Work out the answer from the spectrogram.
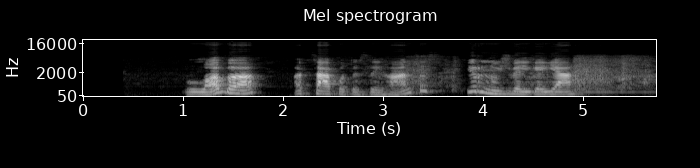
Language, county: Lithuanian, Kaunas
